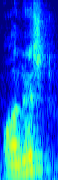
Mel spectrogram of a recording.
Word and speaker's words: honest: We don't pronounce H. We pronounce from O. Honorable, honest, hour.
